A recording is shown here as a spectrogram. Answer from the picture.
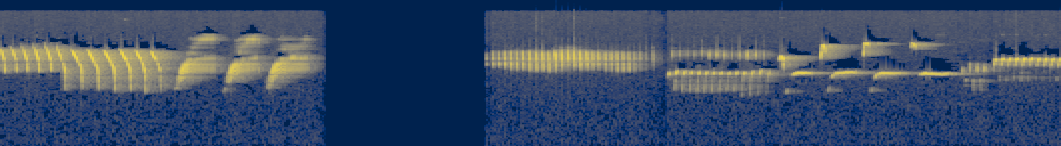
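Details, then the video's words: Canary singing as a lesson for young canaries: fast rolling trills and buzzy slurred notes, a short silence, a high pulsed trill, then scattered whistled notes and short trills. "Kanaryanız Çıldıracak Ders Gibi Kanarya Sesi Ve Ötüşü"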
